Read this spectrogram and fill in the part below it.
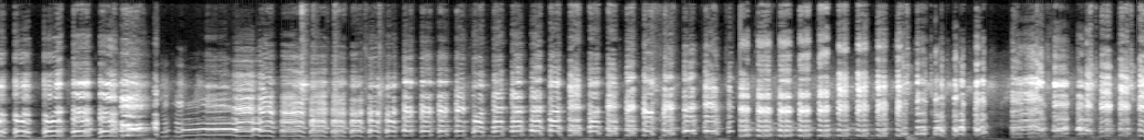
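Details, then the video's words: Fancy hen calling continuously: drawn, wavering squawks at the start give way to a long train of rapid, rhythmic clucking notes, with a brief pause near the end before calling resumes. "Fancy Murgi Singing||Hen sound effect||Chicken Sound"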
